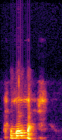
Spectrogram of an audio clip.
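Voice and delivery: high, loud mock call; mimicking Colin. Retelling, mimicking Colin calling out. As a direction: shout it like Colin egging him on. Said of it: "Colin's like".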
